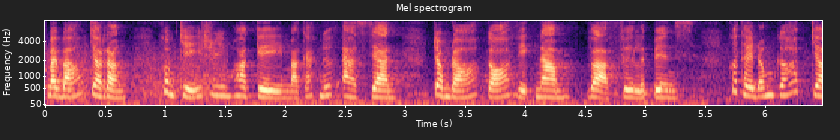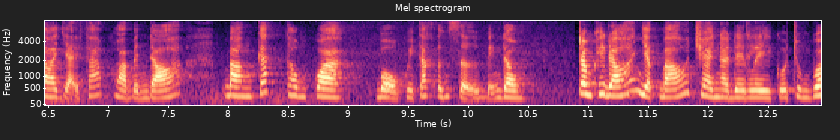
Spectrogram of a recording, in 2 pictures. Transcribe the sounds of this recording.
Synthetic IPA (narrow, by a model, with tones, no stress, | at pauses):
ɓaː˨˩jɓaː˨˦wt͡ɕɔ˧za˨˩ŋ | xə˧wŋ͡mt͡ɕi˧˩zi˧əŋɦwaː˧ki˨˩maː˨˩kaː˦˥k̚nɨ˦˥ək̚ʔaː˧si˧aː˧nt͡ɕɔ˧wŋ͡mɗɔ˨˦kɔ˨˦vi˨˩ət̚naː˧mvaː˨˩fi˧li˧pːi˧nskɔ˨˦t̪ʰe˧˩ɗə˨˦wŋ͡mɣɔ˦˥p̚t͡ɕɔ˧zaː˧˩jfaː˦˥p̚hwaː˨˩ɓï˨˩ŋ̟ɗɔ˨˦ | ɓa˨˩ŋka˦˥jk̚t̪ʰə˧wŋ͡mkwaː˧ | ɓo̰˧˨kwi˧t̪a˦˥k̚ʔə˨˦ŋsɨ̰˧˨ɓḭ˧˩ənɗə˧wŋ͡m | t͡ɕɔ˧wŋ͡mxi˧ɗɔ˨˦ɲə˨˩t̚ɓaː˨˦wt͡ɕaː˧jnaː˧ɗe˧li˧ku˧˩ət͡ɕʊ˧ŋ͡mku˦˥k̚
